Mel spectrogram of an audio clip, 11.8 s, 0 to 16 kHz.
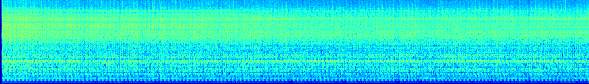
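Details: Suzuki LTZ 400 quad engine running with a light, fast, uneven tick about three per second riding over it; source of the ticking not yet pinned down.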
